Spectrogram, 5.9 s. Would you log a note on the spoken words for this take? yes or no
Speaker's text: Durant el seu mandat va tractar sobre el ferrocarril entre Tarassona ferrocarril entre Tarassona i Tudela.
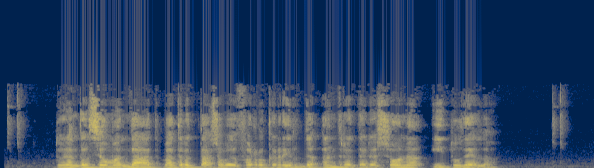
yes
